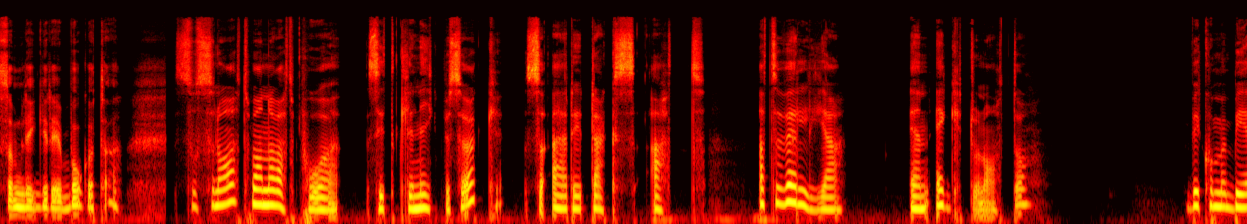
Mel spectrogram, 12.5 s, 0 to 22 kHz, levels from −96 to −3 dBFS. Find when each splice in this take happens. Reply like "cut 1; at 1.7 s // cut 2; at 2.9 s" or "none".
cut 1; at 1.7 s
